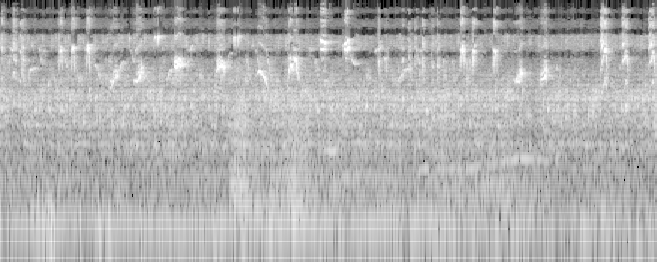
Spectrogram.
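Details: Kolibri dada merah, a sunbird, delivering high, sharp chirps and brief twitters at irregular intervals, with soft low background rumble.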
